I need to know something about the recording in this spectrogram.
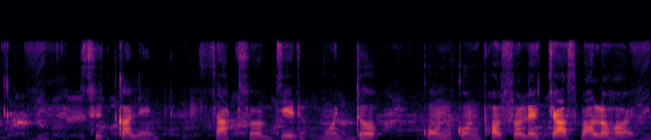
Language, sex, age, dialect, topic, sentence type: Bengali, male, <18, Jharkhandi, agriculture, question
